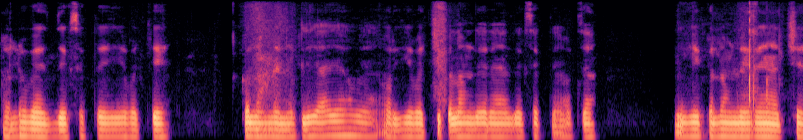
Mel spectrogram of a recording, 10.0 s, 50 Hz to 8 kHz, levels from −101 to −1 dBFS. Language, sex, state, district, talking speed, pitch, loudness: Hindi, male, Bihar, Araria, 175 wpm, 105 Hz, -18 LUFS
